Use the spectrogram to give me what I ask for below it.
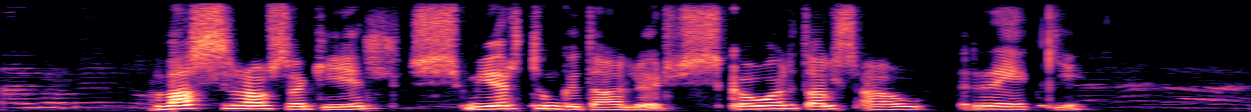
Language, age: Icelandic, 18-19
